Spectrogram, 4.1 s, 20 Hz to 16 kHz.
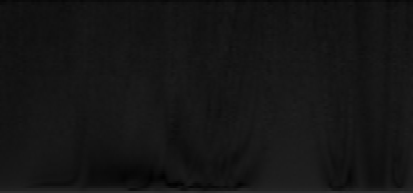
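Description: A steady sawtooth-wave synth tone playing through the BMC105 12-stage JFET phaser. The phaser's frequency is set below the saw's fundamental, so it has no audible effect. Near the end the tone wavers as the phaser is adjusted by hand.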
